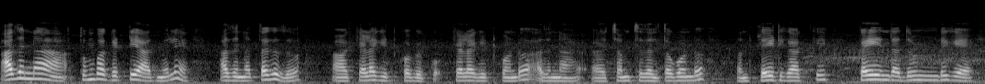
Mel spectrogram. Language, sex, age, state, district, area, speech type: Kannada, female, 60+, Karnataka, Chitradurga, rural, spontaneous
